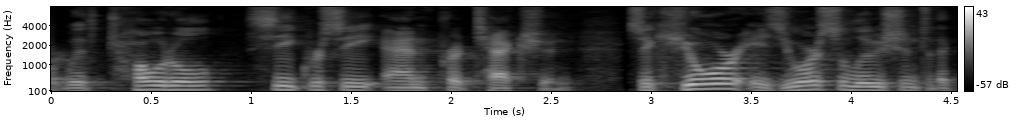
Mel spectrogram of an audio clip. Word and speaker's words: Sekur: That's why you need a new privacy and cybersecurity application tool called Secure. It's spelled S-E-K-U-R.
